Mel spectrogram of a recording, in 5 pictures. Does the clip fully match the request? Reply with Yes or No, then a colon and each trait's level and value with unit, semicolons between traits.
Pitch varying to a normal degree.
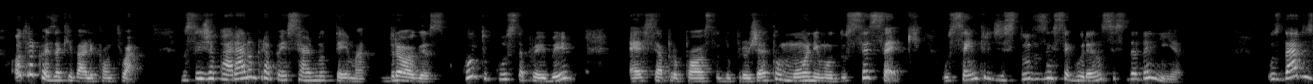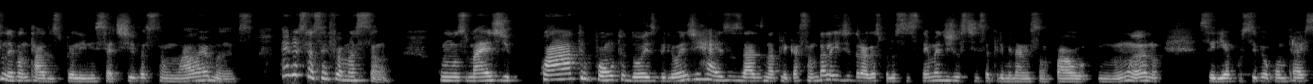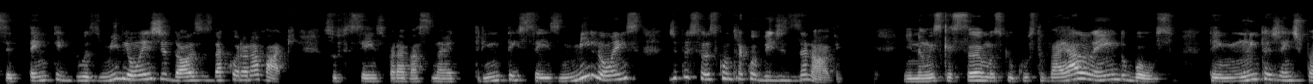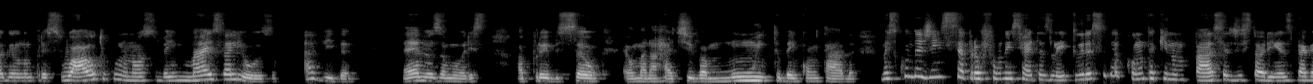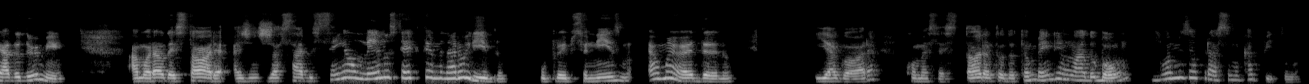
No: wide, 7.5 semitones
